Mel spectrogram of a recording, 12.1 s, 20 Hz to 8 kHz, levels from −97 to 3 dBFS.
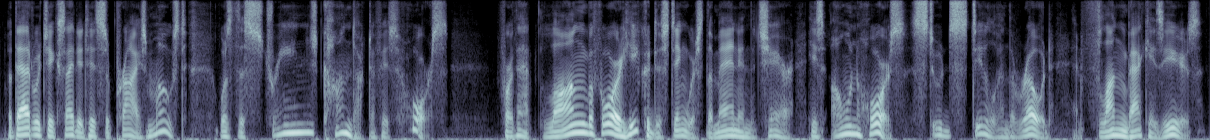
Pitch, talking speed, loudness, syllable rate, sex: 120 Hz, 195 wpm, -20 LUFS, 4.8 syllables/s, male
